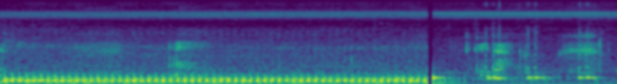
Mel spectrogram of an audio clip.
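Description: A small engine running steadily with a fast, even beat, cut off abruptly about four seconds in.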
